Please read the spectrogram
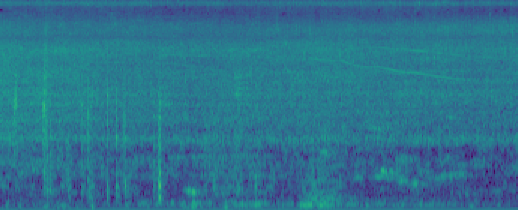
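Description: Soft, steady sizzle of French fries in hot oil in a metal karahi as they are lifted out with a perforated metal skimmer, the fries done and golden. A few short sharp taps of the skimmer against the pan come in the first two seconds.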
